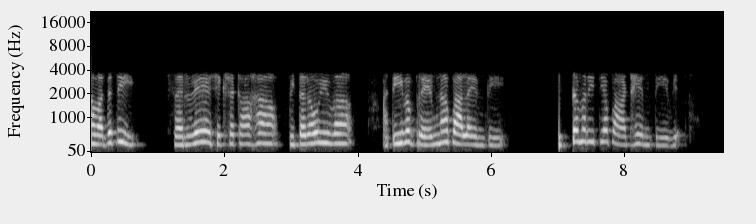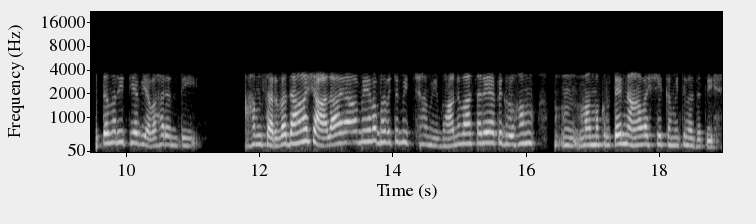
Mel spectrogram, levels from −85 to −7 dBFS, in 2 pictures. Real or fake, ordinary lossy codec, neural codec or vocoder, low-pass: fake; Opus, 24 kbps; codec, 16 kHz, 16 kbps, FreqCodec, larger model; 3.6 kHz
